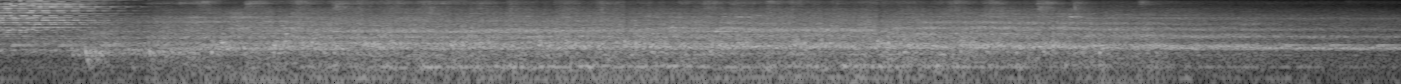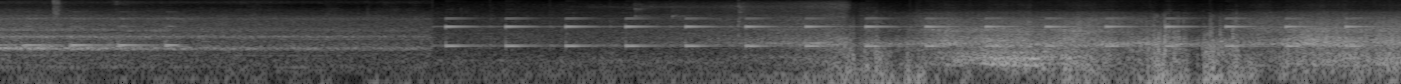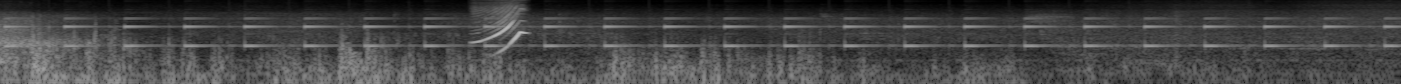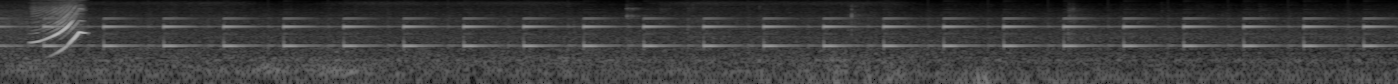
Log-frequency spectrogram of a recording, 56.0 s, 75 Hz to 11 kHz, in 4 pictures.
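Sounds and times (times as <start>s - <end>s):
steady ringing tone: 0.0s - 1.8s
railroad crossing bell ringing: 0.0s - 2.2s
rising sweep with sharp burst: 32.7s - 33.3s, 42.3s - 43.0s.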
